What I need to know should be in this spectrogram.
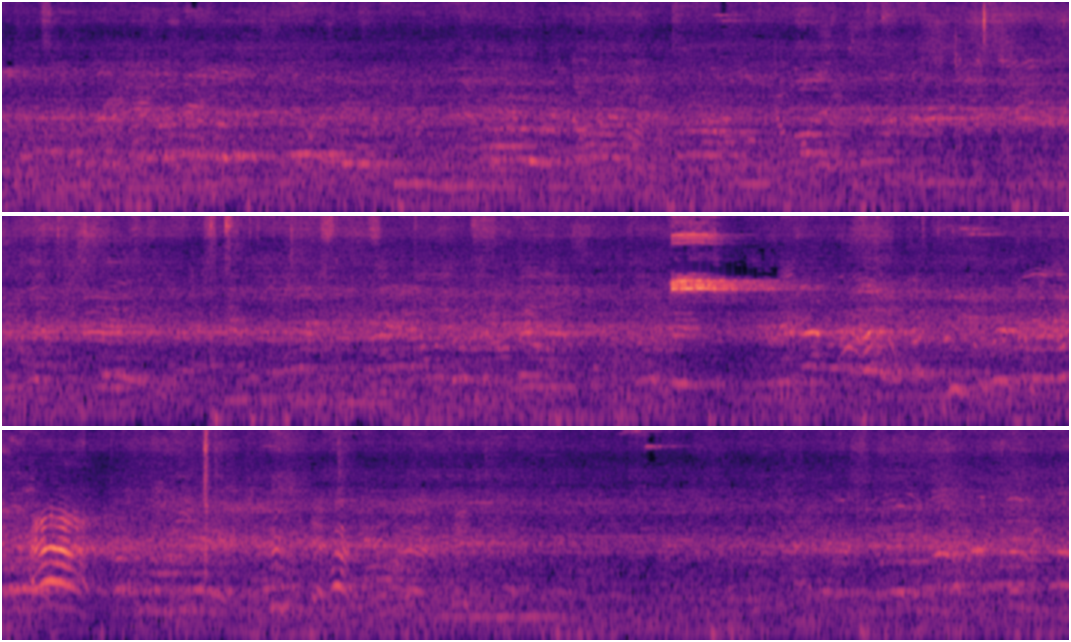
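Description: A crowd murmurs and chatters throughout a large echoing gym.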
